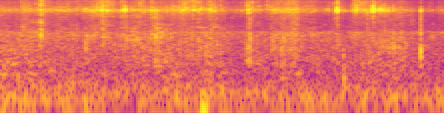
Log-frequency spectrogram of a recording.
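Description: Faint rustle of a hand brushing leaves and soil aside, with one soft thump about a second in, over a steady high chirring of night insects.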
